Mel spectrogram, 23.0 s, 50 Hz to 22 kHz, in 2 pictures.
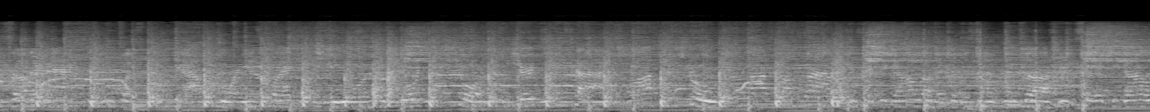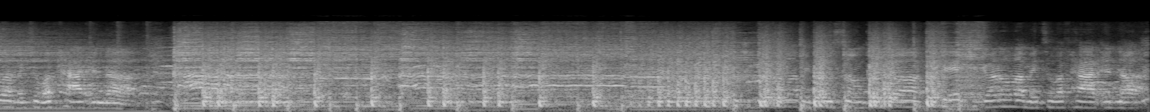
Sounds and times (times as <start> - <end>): Music: 0.0 - 21.9.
